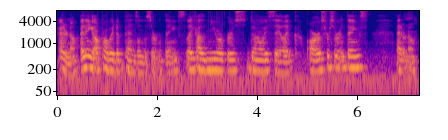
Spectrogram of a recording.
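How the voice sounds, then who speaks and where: Her voice lowish, dark, and a little quick, a young Northern California lifestyle vlogger with a Californian accent chats through a get-ready-with-me session at home. She rambles with plenty of fillers, sounding slightly off-mic and distant on her phone camera.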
